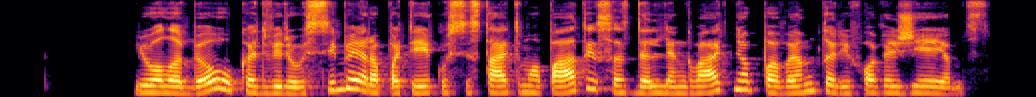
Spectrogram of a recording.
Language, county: Lithuanian, Utena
